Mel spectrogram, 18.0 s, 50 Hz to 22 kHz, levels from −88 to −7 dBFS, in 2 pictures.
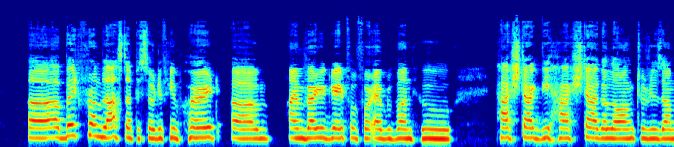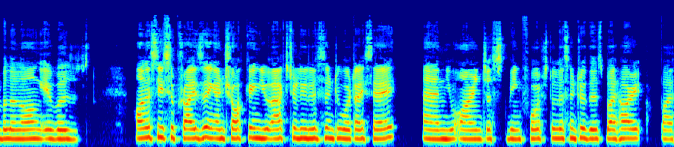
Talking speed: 165 wpm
